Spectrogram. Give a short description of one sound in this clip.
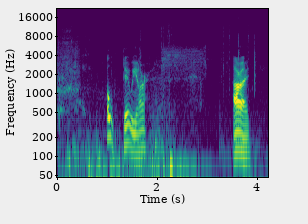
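A creature snarls loudly.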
